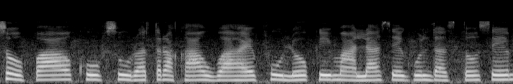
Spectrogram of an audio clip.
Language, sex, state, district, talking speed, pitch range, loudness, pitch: Hindi, female, Punjab, Pathankot, 140 wpm, 205-220 Hz, -14 LUFS, 210 Hz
